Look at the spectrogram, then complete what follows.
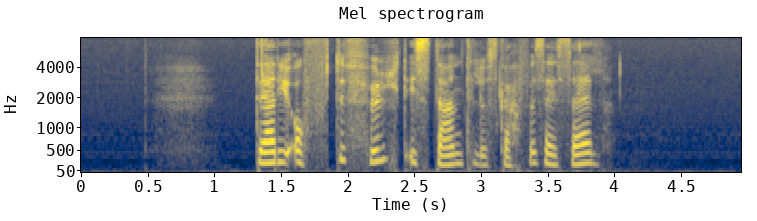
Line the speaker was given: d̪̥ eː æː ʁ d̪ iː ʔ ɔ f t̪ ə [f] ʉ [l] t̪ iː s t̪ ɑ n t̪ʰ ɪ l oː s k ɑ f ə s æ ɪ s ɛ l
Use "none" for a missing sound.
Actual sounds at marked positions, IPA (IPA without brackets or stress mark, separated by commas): f, l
